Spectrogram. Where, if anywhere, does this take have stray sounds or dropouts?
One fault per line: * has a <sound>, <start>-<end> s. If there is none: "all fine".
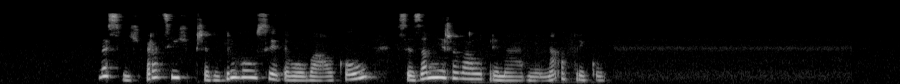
all fine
